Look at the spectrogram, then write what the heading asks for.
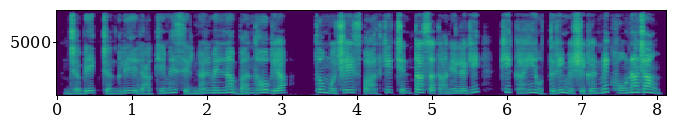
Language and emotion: Hindi, fearful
